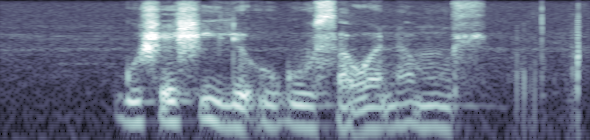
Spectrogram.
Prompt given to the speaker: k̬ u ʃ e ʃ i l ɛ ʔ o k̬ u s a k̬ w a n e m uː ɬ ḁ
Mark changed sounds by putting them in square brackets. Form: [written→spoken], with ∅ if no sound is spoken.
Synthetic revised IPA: k̬ u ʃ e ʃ i l ɛ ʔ [o→u] k̬ u s a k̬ w a n [e→a] m uː ɬ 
